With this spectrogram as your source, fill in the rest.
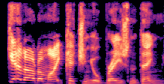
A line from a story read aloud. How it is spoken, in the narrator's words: shouted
